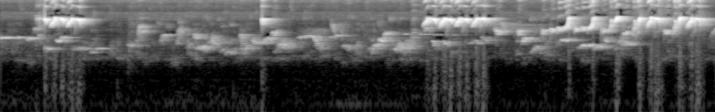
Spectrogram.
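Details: Mantenan gunung (Horsfield's babbler) singing actively: varied whistles and sliding notes at mixed pitches, with short high trills between them, building near the end into dense loud runs of high chirps.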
